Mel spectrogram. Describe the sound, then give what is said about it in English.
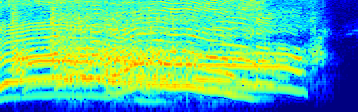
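Several high-pitched girls' voices shriek together in a sudden, loud burst of surprised screaming as they are suddenly charged, overlapping for about a second and a half before cutting off abruptly. “Jack is suddenly charging them. The girls, totally unprepared, scream.”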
